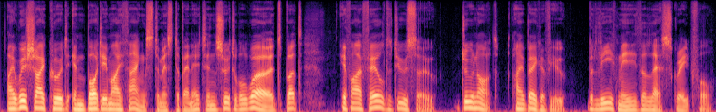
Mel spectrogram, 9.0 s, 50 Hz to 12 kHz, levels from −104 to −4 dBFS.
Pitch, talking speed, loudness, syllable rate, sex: 105 Hz, 210 wpm, -19 LUFS, 5.2 syllables/s, male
